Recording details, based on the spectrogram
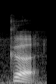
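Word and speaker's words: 个: Alright, here we have the measure word ge. And again, that E sounds somewhat like and duh. So we put a G before it and we come up with ge.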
